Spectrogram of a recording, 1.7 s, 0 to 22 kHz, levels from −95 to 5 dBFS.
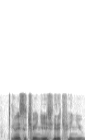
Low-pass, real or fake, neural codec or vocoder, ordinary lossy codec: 7.2 kHz; real; none; none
